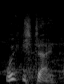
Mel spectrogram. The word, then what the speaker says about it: Wittgenstein: Pronounce his name for us. Oh, you may be talking about Wittgenstein. Yeah, 2-0. Wittgenstein.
